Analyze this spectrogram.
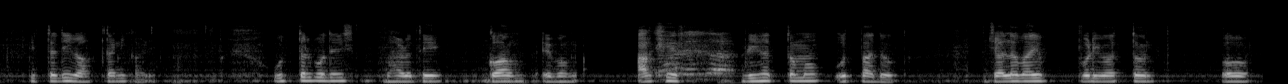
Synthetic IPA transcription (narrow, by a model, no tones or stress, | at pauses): it̪ːad̪iɾɔp̚t̪anikaɽḭ | ut̪ːoɾpod̪eʃbʱaɾot̪eɡɔmeboŋ | akʰeɾbɾiɦot̪ːɔmout̪̚pad̪ok̚ | d͡ʑɔlobajo | poɾiboɾt̪on | o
